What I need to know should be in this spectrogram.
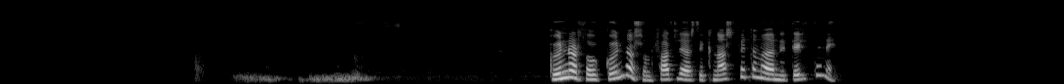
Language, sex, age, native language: Icelandic, female, 40-49, Icelandic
